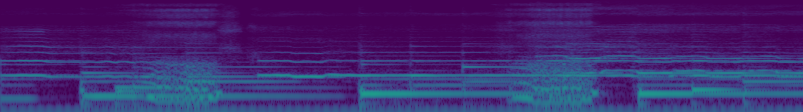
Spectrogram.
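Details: Rescue dog, formerly abandoned and malnourished, who had kennel cough at the shelter: two rattling snores about four seconds apart while sleeping, partly masked by background music and humming. Ordinary snoring.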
